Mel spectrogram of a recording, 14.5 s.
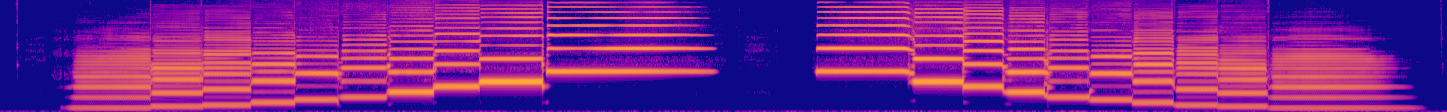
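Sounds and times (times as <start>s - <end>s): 
romantic B-flat clarinet arpeggio: 0.7s - 7.2s, 8.2s - 14.2s.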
